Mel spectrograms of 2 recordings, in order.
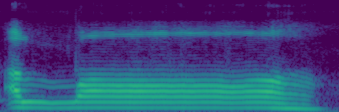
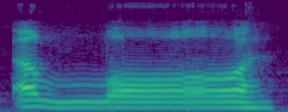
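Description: First: الله held long with the tongue staying at the ل; stuck on the lam. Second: الله drawn out, ending on a clear still ه; released into ha. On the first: Teacher imitating the faulty stop, الله stuck on the lam. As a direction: draw out الله and stop at the lam, losing the final ه. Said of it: "الذي يقف على مخرج اللام يقول". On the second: Teacher showing the correct stop, الله ending in an audible ه. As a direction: stretch الله and finish back at the throat's ha. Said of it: "نعود على مخرج الهاء الساكنة فنقول". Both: Shown as a demonstration.

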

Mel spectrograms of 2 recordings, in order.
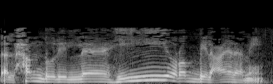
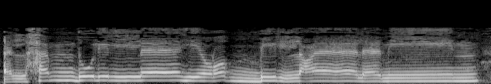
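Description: First: "لله" ending in a long "hiii" before rabb; overdone kasra. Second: Slow, higher chant with a short clean "hi" in "لله"; measured kasra. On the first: Teacher warns against a mistake, kasra exaggerated into ya. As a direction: stretch the last i of "لله" into a ya. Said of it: "لا أن نقول". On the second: Reciter models for learners, kasra short and correct. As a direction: recite "لله" without lengthening its final i. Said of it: "دون مبالغة حتى لا نأتي بياء". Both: Shown as a demonstration.

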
